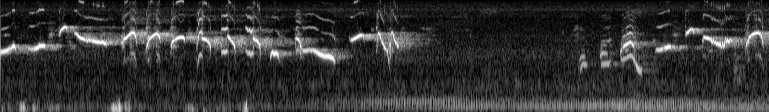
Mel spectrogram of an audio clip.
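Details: Caged Oriental magpie-robin lure song used to prompt a sulking bird to sing: loud, varied clear whistles, rapid looping and rising-falling phrases with sharp high notes, a brief pause, then renewed whistling; a few low thumps and faint engine hum.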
